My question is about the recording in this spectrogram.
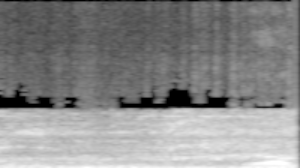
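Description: Animated-film sound of a giant flood wave rushing in: a steady, dense rush of water, played through a TV speaker and recorded off the set. A man's voice cuts in near the end.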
